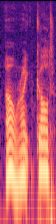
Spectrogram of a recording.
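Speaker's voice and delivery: ordinary talk, nothing marked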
